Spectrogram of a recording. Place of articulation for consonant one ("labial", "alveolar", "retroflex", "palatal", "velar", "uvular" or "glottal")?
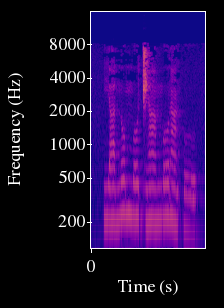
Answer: palatal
